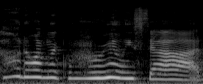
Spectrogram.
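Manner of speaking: high, loud, drawn-out wail; hammed-up weepy lament; exaggerated sadness. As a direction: whine it with mock heartbreak. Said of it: "the volume's turned up".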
